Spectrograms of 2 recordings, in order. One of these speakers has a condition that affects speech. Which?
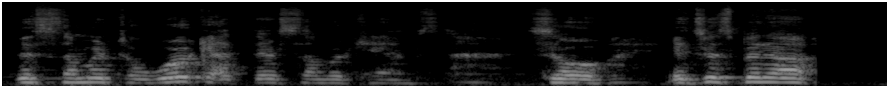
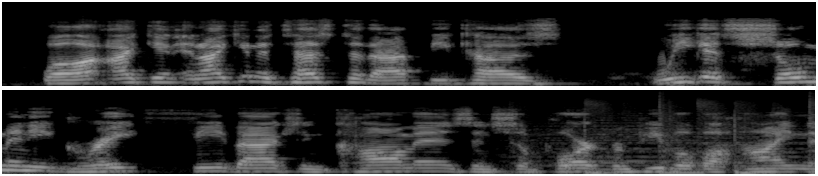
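The first: spastic diplegia cerebral palsy; spastic diplegia, all limbs, legs worse.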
